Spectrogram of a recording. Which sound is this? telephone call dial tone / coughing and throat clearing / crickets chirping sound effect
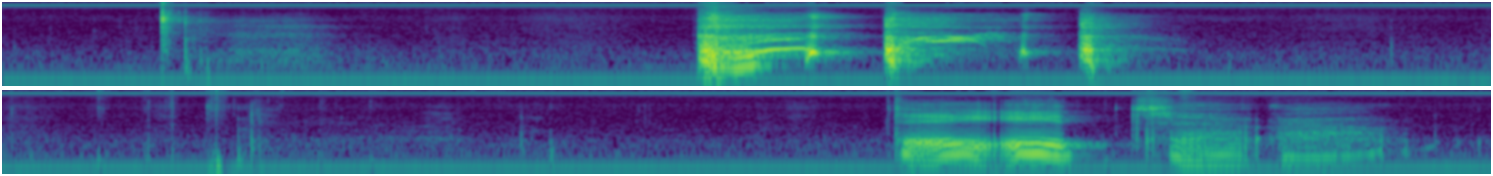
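coughing and throat clearing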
